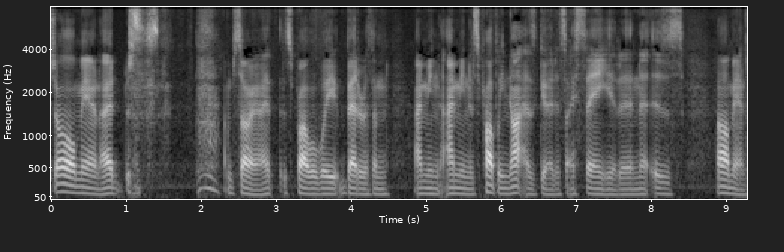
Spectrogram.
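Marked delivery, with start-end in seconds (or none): 0.7-5.6 stuttering, stumbling over the words with restarts. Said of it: "I'm stuttering now".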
